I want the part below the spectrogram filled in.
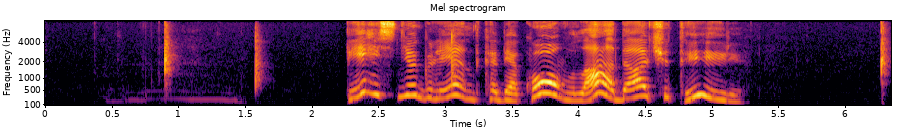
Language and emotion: Russian, positive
